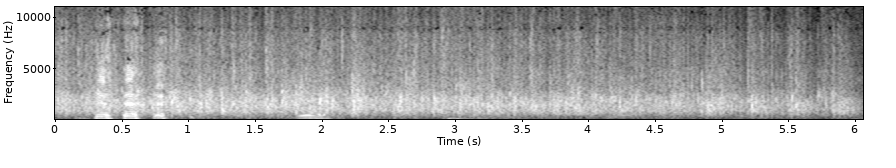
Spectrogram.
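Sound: audience clapping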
